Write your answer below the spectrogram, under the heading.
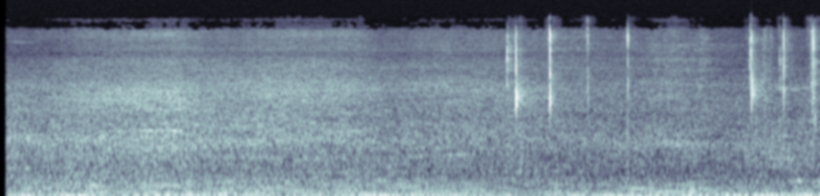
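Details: Steady low vehicle rumble fills the whole recording, with a few sharp clicks near the end and no animal voice.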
